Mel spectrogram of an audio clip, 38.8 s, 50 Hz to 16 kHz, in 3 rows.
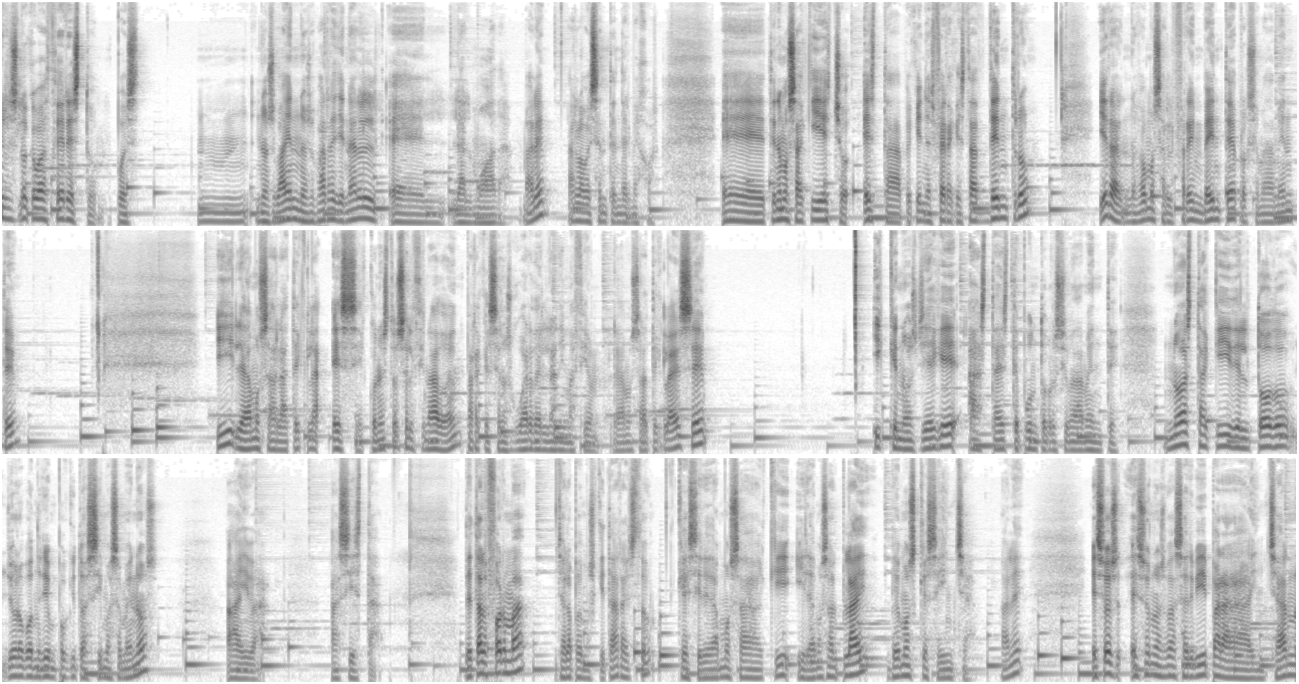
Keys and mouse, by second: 9.0 middle click, 11.9 click, 13.9 KP_1, 27.6 click, 28.6 middle click, 30.0 middle click, 31.9 click, 34.2 click, 35.8 middle click, 38.7 click.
